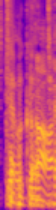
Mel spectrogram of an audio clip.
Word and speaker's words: Tapoco: How do you pronounce this historic? Tapoco? – I took it as Tapoco. – Tapoco is the way I said it. – Well, it's T-A-P. – Yeah, it's Tapoco. Tapoco.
